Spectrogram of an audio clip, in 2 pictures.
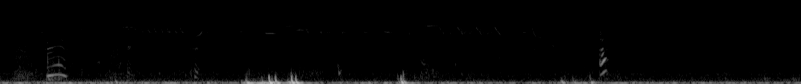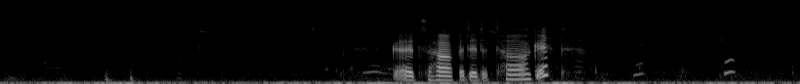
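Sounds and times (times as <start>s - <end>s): small birds chirping: 0.0s - 16.0s
steady low rumble: 0.0s - 16.0s.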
